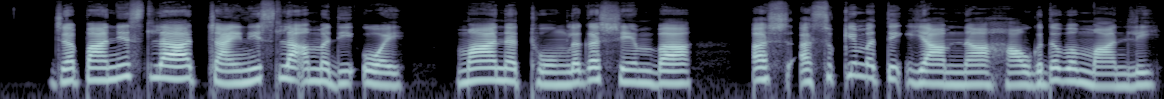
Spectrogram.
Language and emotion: Manipuri, neutral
